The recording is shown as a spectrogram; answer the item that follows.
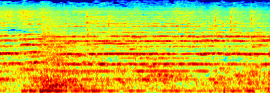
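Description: Traditional folk music: reed pipes playing a melody over a steady low drone.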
